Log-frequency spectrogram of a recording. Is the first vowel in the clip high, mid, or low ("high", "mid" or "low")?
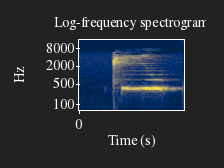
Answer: high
